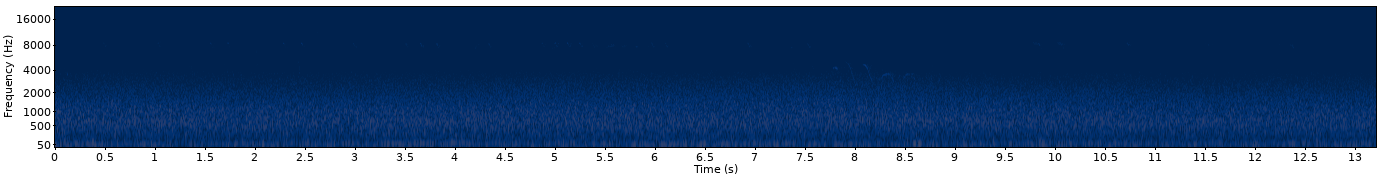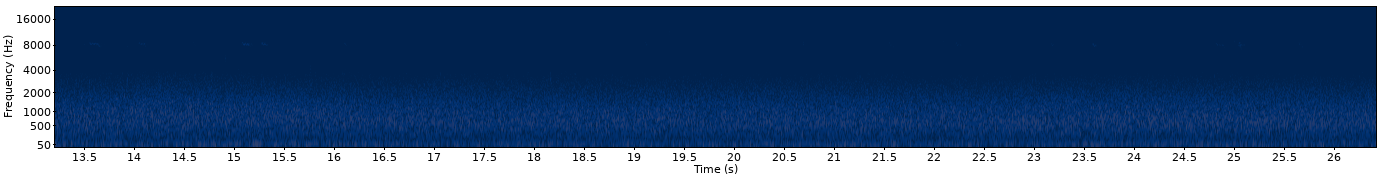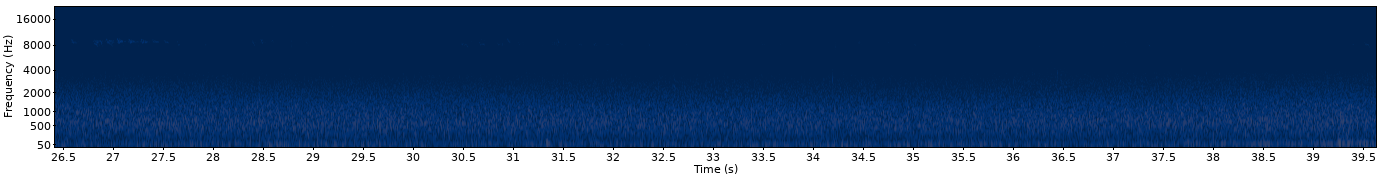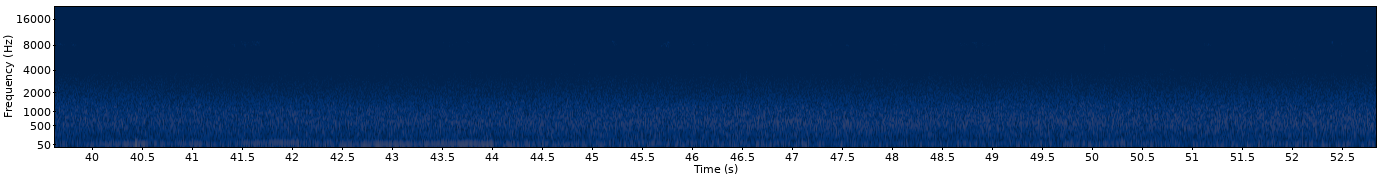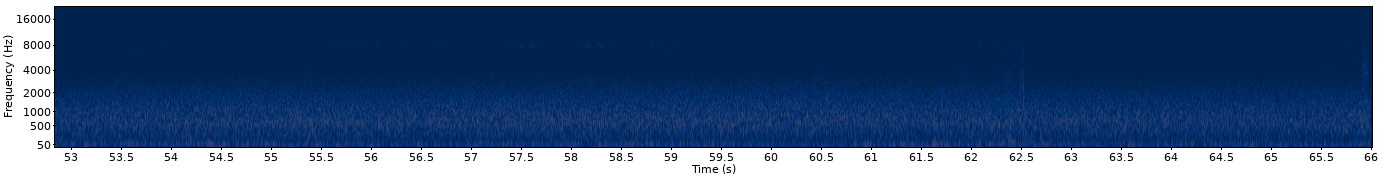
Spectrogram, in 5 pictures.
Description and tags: Forest atmos
Quiet woodland, distant 'white noise' of high tree branches swaying in the wind.
Recorded on a stereo Audio Technica BP4025 into a Zoom F8 Mixer
woods, atmosphere, ambience, trees, forest, woodland, atmos, wind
